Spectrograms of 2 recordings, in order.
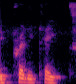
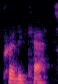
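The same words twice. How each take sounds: First: "predicate" ending in a full "-kate"; long "ay" in the last syllable of "predicate"; verb pronunciation. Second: "predicat" with a short final vowel, ending "-kat"; no long "ay" at the end of "predicat"; noun pronunciation. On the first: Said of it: "we pronounce it differently depending on what it is". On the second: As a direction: say "predicat" as the noun, last syllable like "cat". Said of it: "when you use it as a noun". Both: Shown as a demonstration.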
